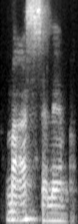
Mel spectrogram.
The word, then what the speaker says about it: مع السلامة: By the way, when the letter sin, s, is following L, the lam, the L sound is not pronounced. So it's pronounced more like مع السلامة. مع السلامة.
